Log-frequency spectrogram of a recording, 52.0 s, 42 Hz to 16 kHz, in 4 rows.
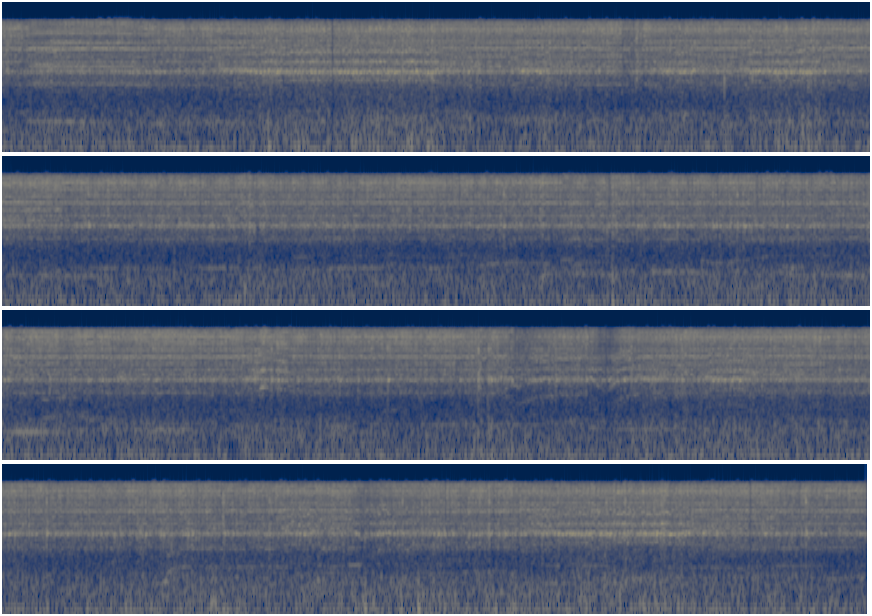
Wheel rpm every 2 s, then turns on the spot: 160, 160, 160, 160, 160, 160, 160, 160, 160, 160, 160, 160, 160, 160, 160, 170, 150, 120, 160, 160, 160, 160, 150, 160, 160, 160.
none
